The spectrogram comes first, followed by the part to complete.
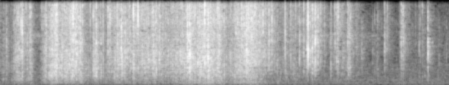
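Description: Plastic shipping bag crinkling and rustling as hands rummage in it, a dense, continuous crackle that thins out near the end.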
